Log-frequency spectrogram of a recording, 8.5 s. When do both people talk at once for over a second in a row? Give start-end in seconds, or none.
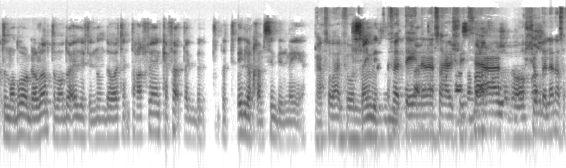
5.3-7.9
